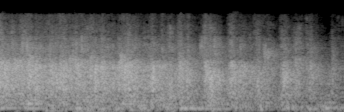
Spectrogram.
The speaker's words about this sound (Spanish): Muchísimas gracias a los dos por haber estado hoy. Con gracias nosotros. Yo creo que se merecen un aplauso los dos, ¿no? Muchísimas gracias.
